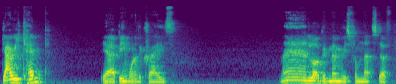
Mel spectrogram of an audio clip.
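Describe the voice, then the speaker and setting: A man's voice: medium pitch, moderate pace. A man rambling casually to camera, swearing freely and losing track of names. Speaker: vlogger. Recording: echoey room.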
